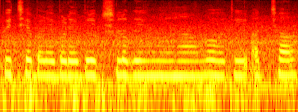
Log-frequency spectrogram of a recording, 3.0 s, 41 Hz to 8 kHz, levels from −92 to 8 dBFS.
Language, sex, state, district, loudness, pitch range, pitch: Hindi, female, Punjab, Pathankot, -14 LUFS, 225-235 Hz, 230 Hz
